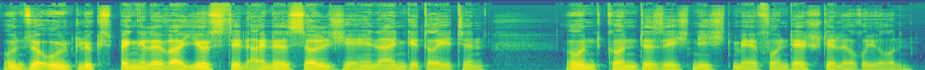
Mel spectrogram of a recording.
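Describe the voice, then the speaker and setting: A man reading an old-fashioned children's story aloud in a measured narrating voice. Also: sits low, fairly even intonation, clear, resonant tone, no room sound, clean studio sound.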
